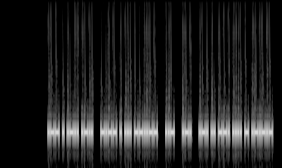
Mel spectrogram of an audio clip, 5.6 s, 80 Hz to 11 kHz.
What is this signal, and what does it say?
Morse code, heard as a keyed tone, about 47 wpm, 700 Hz. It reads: WELL YES, U R RIGHT.
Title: Sentences from Top 500 Words and Abbreviations 50wpm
